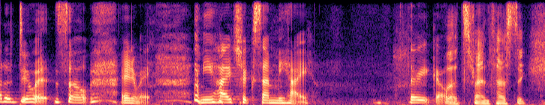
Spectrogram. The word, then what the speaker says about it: Csikszentmihalyi: Okay, so what we're talking about is a book called Flow by Mihai Csikszentmihalyi. Thank you. I can't do that, and I seriously can't actually pronounce his name.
